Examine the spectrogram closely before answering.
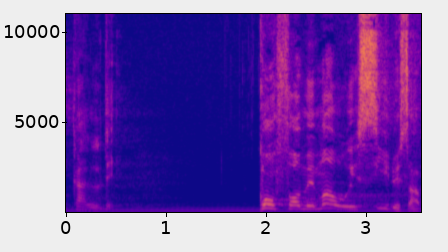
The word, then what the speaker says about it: Chaldée: Ça s'écrit avec un CH, mais c'est Chaldée.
